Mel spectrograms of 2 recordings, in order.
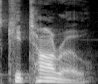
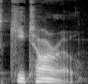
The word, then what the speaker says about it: Kitaro: And David writes, interesting, by the way, pronunciation is Kitaro. So there you go. You and I had been wondering how to pronounce Kitaro, Kitaro, Kitaro. And according to David, it is Kitaro.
